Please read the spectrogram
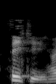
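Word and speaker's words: Dike: which is pronounced theke. I know it doesn't look like that.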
